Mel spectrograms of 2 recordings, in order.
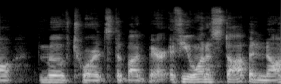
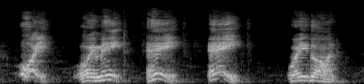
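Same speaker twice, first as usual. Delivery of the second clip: goblin voice, pitched way up; 10 semitones higher than usual. Voicing a goblin who spots a player walking toward a door: goblin voice. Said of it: "the goblin sees, like".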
